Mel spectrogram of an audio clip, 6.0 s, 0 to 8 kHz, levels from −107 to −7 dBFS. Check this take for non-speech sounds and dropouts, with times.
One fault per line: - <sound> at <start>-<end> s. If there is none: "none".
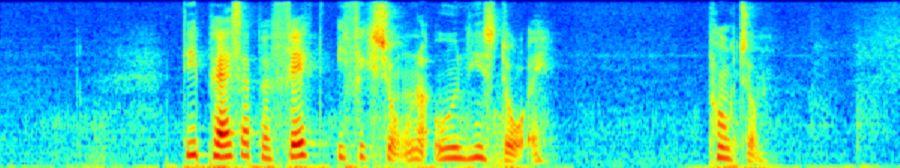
none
